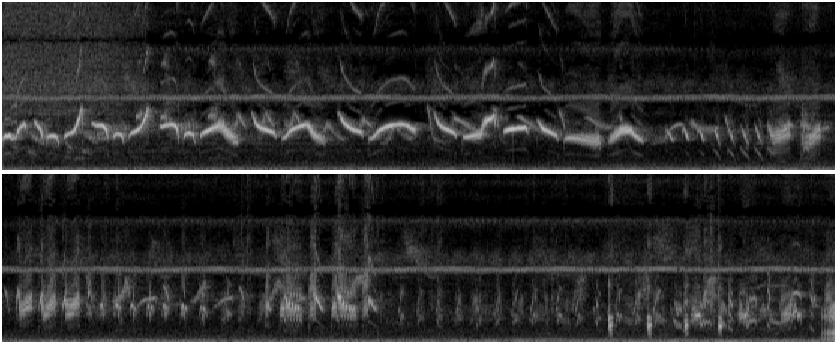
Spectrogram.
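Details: Caged Chinese hwamei in Vietnam, singing in the ngũ trường style: fast looping whistled phrases sliding up and down, then scattered chattering and sharp downward notes, with a steady high electronic tone behind.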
